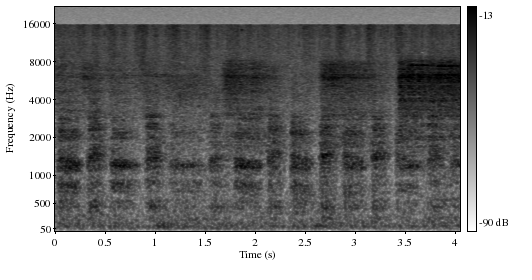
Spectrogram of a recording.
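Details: Siberian Husky peeking through a door gap indoors, panting in quick, soft, breathy bursts of about four per second, each with a faint hoarse tone, steady and unbroken throughout.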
